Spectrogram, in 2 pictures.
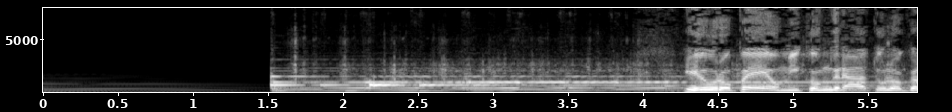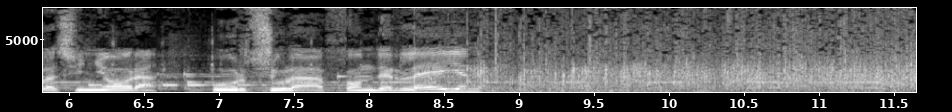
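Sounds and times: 
parliament applause: 1.7s - 5.7s, 7.9s - 11.6s
speech: 4.3s - 9.0s.

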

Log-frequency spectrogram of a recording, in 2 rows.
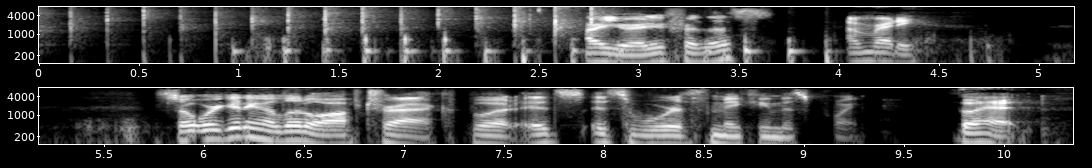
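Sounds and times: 
clapping: 0.0s - 3.0s
speech: 2.8s - 4.6s, 5.8s - 9.1s, 9.8s - 10.2s.

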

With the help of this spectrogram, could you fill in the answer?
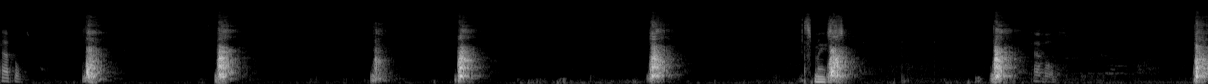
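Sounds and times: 
speech: 0.0s - 1.1s, 8.2s - 8.5s
dog barking at someone at the door: 0.8s - 1.2s, 2.2s - 2.6s, 3.7s - 4.0s, 4.6s - 4.9s, 6.5s - 6.9s, 8.2s - 8.7s, 9.9s - 10.3s.

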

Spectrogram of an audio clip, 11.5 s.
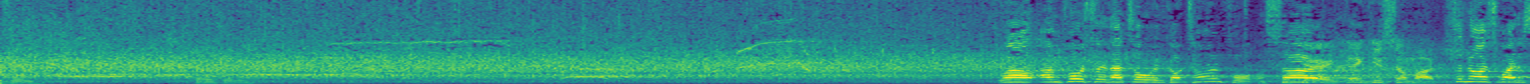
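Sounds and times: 
big round of applause: 0.0s - 9.0s
speech: 7.5s - 11.4s
laughter: 9.6s - 11.3s.

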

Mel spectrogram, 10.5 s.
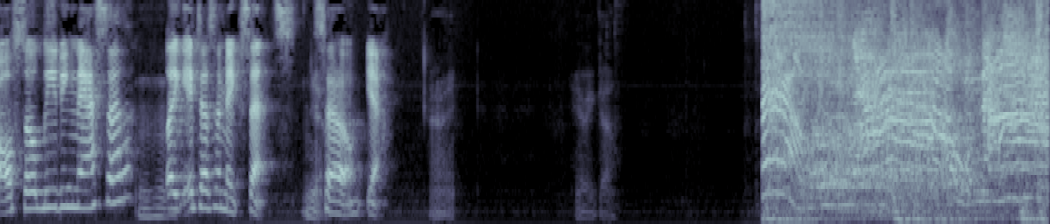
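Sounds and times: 
speech: 0.1s - 4.6s
crowd-like shouting din: 7.7s - 10.4s
several voices screaming: 7.7s - 10.4s.

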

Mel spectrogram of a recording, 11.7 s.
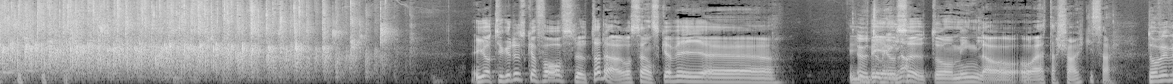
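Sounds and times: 
audience applause: 0.0s - 4.2s
speech: 4.7s - 7.9s, 8.5s - 11.7s.

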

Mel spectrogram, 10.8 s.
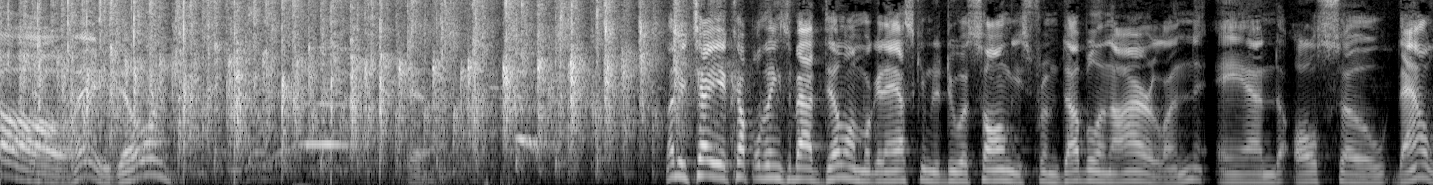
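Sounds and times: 
speech: 0.0s - 1.4s, 5.0s - 10.7s
audience applause: 0.0s - 5.5s
scattered voices and whoops: 1.9s - 2.9s, 3.6s - 4.3s.

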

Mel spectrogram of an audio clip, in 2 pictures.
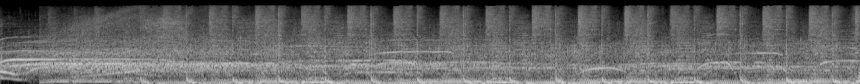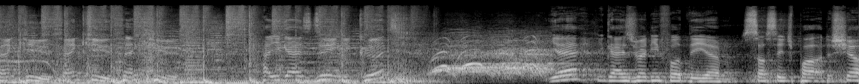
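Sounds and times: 
audience cheering at a comedy benefit show at the Hackney Empire: 0.0s - 10.4s, 11.3s - 14.4s
speech: 9.6s - 13.3s, 14.1s - 17.1s.

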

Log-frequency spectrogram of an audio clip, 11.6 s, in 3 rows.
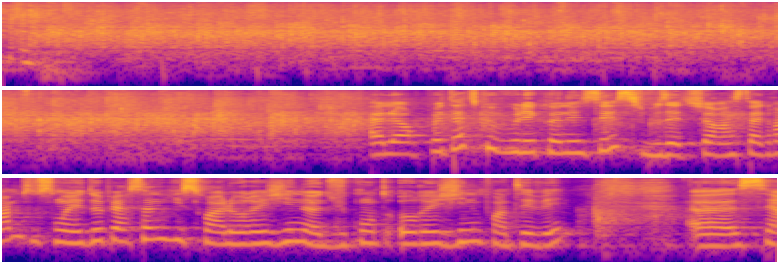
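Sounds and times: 
audience applause: 0.0s - 7.2s
speech: 5.7s - 11.6s.

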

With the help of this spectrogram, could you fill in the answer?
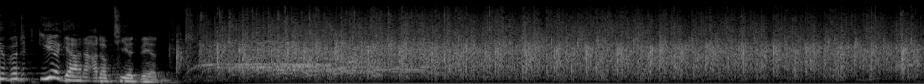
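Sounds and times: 
speech: 0.0s - 2.0s
audience applause: 1.8s - 9.2s.

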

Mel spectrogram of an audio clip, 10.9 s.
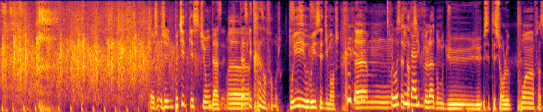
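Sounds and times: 
studio audience applause: 0.0s - 4.4s
speech: 3.0s - 10.8s.

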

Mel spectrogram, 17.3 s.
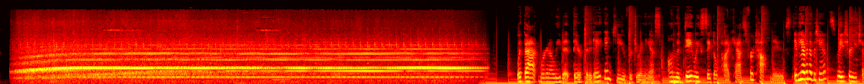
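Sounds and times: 
remembrance siren wailing in Jerusalem: 0.2s - 9.8s
speech: 10.5s - 17.2s.

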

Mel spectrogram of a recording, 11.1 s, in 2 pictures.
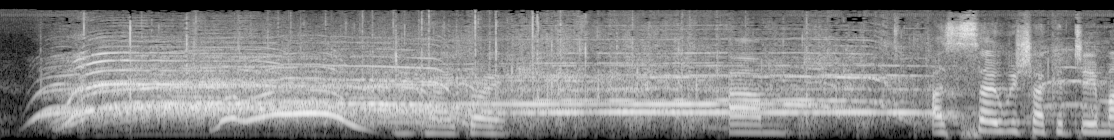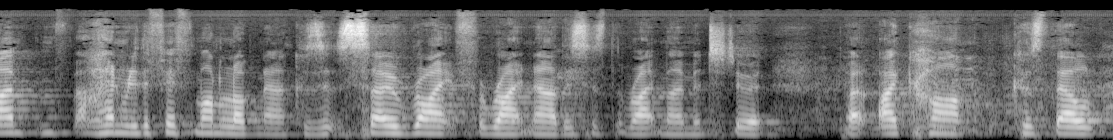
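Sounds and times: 
audience cheering: 0.0s - 5.5s
speech: 4.7s - 11.1s.

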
